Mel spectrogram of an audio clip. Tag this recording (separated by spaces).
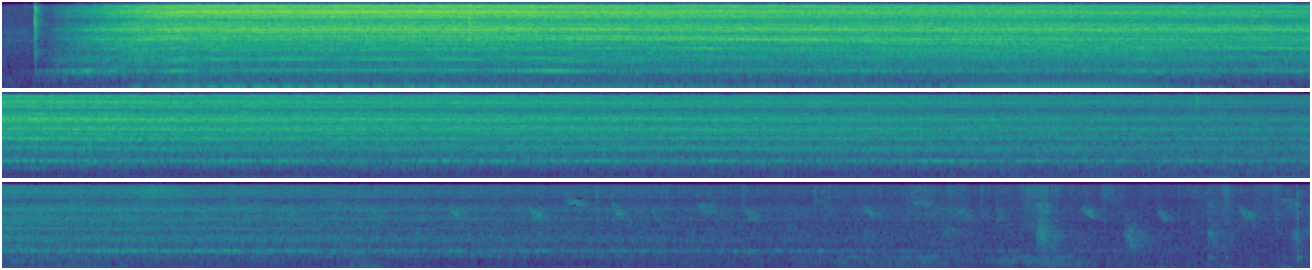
esmeril grinding machine motor mquina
